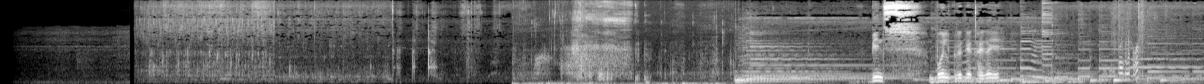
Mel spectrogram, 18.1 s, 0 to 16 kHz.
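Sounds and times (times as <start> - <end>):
metal spoon scraping: 5.9 - 8.0.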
